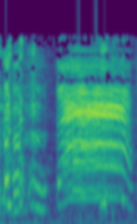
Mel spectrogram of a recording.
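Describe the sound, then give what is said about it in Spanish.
A brief burst of talking, then a loud, drawn-out goat bleat sound effect lasting about a second, nasal and wavering, clearly above the voices. “Ahí pones el sonido de la cabra.”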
